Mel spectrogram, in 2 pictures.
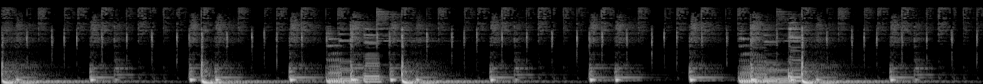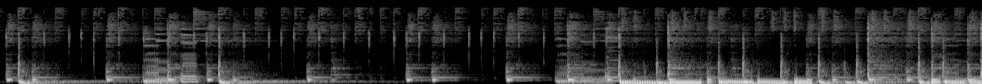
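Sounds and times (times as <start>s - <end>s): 
percussion: 0.0s - 19.6s
bass: 3.3s - 3.8s, 7.4s - 8.2s, 11.3s - 11.7s, 15.4s - 18.2s, 19.0s - 19.6s.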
